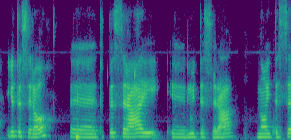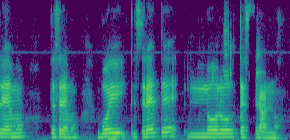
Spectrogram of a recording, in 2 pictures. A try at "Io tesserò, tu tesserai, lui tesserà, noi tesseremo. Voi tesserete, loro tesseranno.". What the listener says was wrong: Mm-hmm. Sì. Perfetto.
